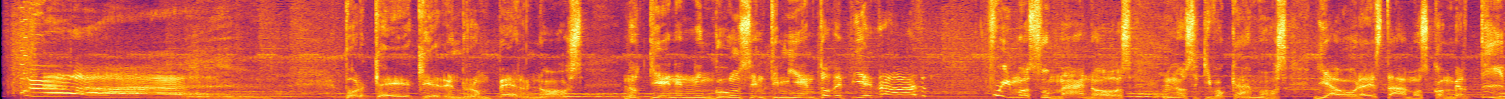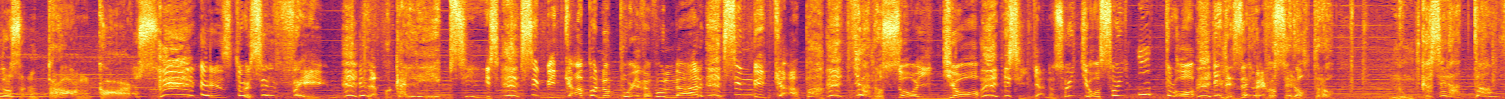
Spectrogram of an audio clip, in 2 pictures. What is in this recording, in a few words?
Voice Actor Neutral Spanish LATAM animation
